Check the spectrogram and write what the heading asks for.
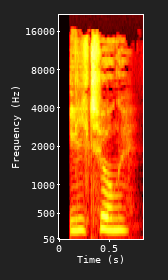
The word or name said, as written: ildtunge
